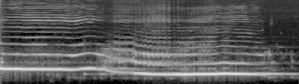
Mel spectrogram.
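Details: A humpback whale (Megaptera novaeangliae) sings underwater, giving a long, rich tonal moan that slides gently downward and holds steady.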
